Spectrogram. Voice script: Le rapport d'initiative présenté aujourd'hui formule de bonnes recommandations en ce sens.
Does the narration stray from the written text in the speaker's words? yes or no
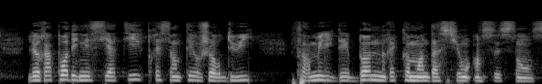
no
